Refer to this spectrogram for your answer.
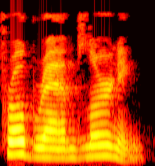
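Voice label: "programmed learning", English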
